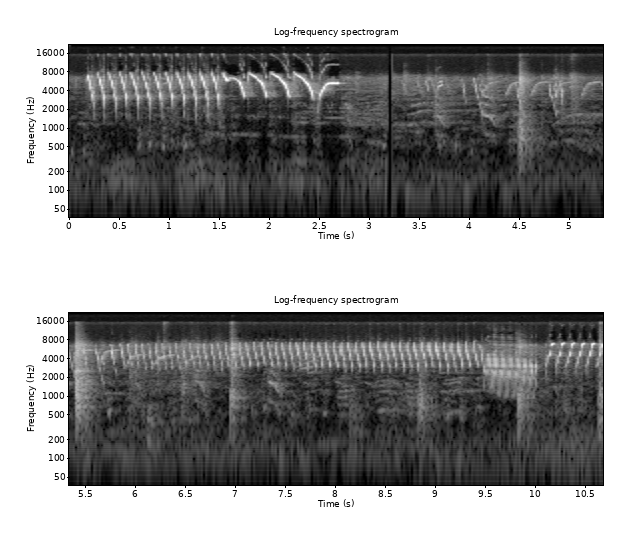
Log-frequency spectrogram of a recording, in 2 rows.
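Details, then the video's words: Canary rolling song played to encourage young canaries to start singing; fast repeated high trills and sweeping notes at first and near the end, with a quieter, cluttered middle stretch of scattered chirps and clicks. "kenari gacor ngerol panjang ini 100% ampuh buat PANCINGAN KENARI paud belajar bunyi/malas bunyi"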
